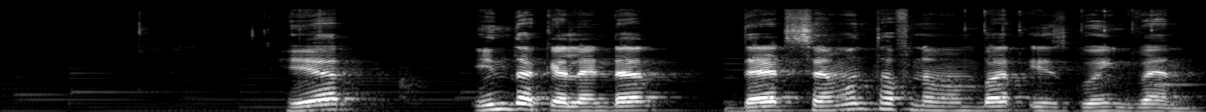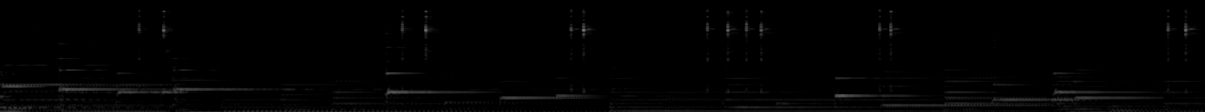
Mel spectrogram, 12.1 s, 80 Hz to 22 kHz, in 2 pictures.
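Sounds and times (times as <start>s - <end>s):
soft background music: 0.0s - 12.0s
computer mouse clicks: 8.0s - 8.3s, 8.9s - 10.6s.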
